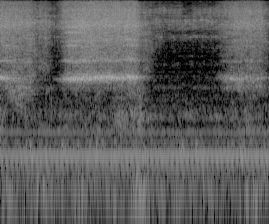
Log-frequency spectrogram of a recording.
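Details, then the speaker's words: La Spaziale Dream T espresso machine after a full service and tune-up: the pump kicks on with a steady low hum and swelling hiss to fill the boiler, then shuts off once the level probe detects water. Normal operation. "So now you can hear the pump kick on, and it should turn off in a minute or so."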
